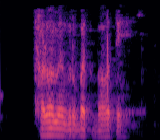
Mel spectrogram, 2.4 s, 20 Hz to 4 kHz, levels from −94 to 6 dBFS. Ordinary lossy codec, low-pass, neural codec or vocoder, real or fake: MP3, 24 kbps; 3.6 kHz; none; real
